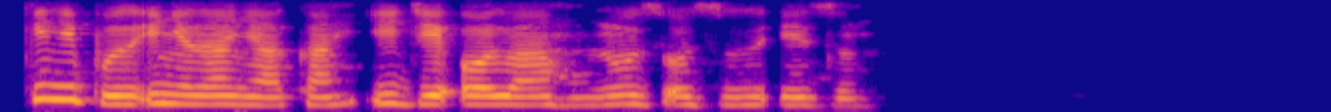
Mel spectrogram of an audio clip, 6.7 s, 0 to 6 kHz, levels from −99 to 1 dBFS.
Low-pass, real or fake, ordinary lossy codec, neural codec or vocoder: 5.4 kHz; real; Opus, 24 kbps; none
